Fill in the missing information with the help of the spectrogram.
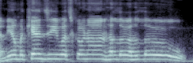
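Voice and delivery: bright, high chat greeting; cheery greeting. Real, not acted. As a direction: greet the viewer with a lift. Greeting chat viewer by name.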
